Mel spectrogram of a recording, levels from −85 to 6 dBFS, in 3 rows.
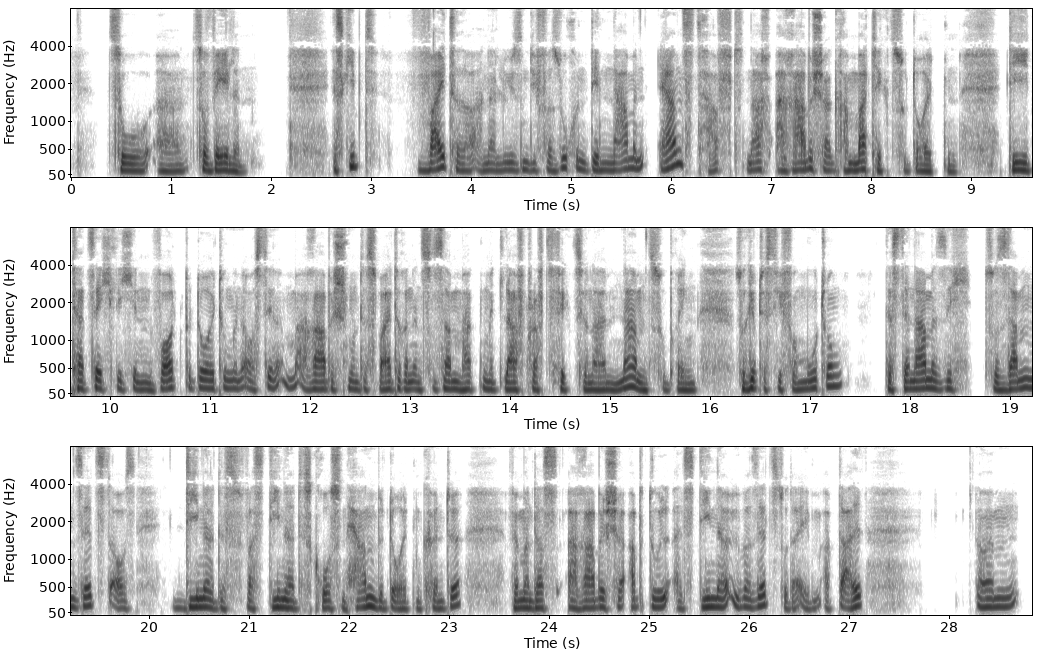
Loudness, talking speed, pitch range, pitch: -19 LUFS, 140 wpm, 125-150 Hz, 135 Hz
